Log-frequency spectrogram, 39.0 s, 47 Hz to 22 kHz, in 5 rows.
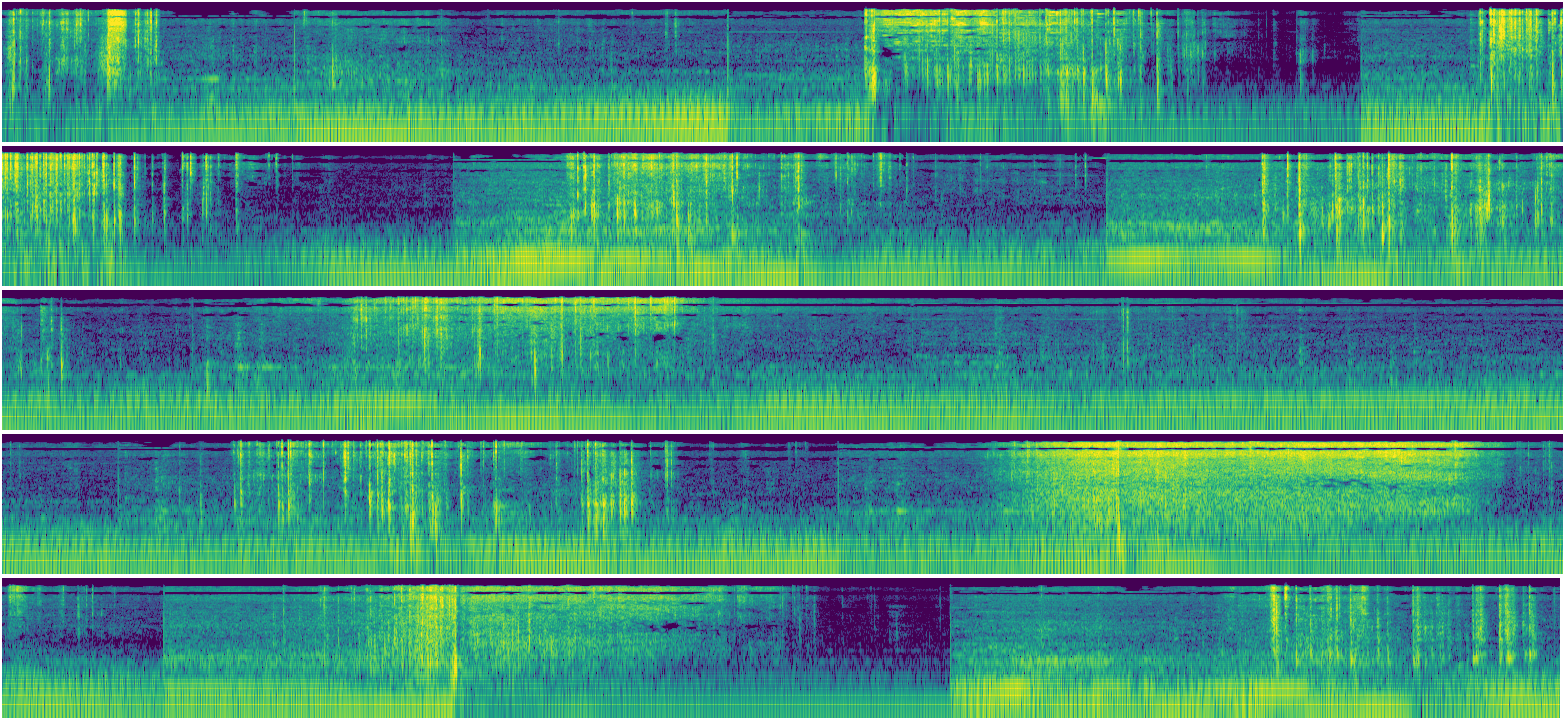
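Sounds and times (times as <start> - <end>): tyre crushing objects crunching: 0.0 - 0.9, 4.3 - 6.6, 7.3 - 9.3, 10.2 - 16.1, 16.9 - 19.5, 24.0 - 35.7.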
